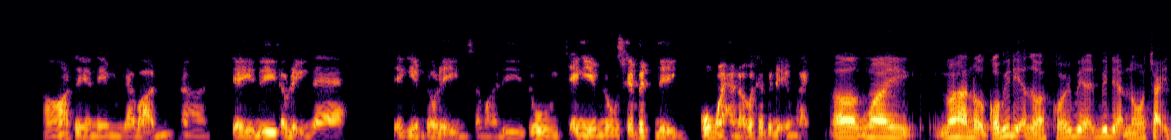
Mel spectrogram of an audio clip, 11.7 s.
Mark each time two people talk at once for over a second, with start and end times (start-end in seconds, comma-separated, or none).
none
